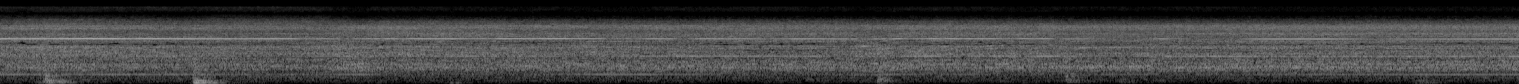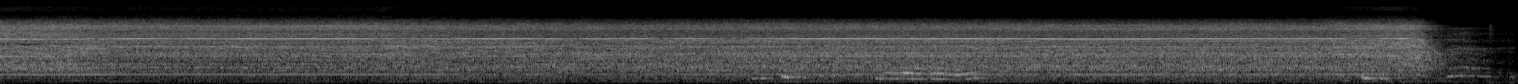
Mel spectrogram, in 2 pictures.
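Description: Hot-air brush (hair dryer brush) running steadily: a rush of blown air with a thin high whine and a lower hum, with a few soft knocks as it is handled. It is switched off just before the end.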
